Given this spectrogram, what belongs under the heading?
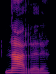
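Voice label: "nàrrere", female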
